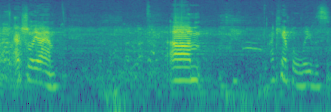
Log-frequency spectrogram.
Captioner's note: laughter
